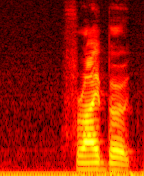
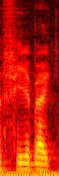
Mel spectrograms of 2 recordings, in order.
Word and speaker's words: friberg: alıp ev altına gidiyor freyberg diye okunuyor ama ben friberg diyorum her seferinde freyberg demeye uğraşamam sanırım diye tahmin ediyorum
